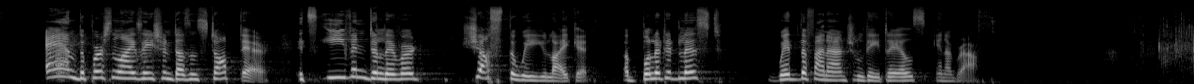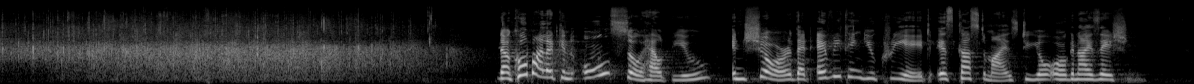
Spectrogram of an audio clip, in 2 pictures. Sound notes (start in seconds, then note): 11.0 applause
